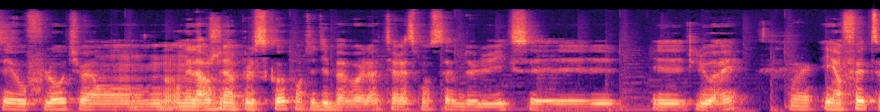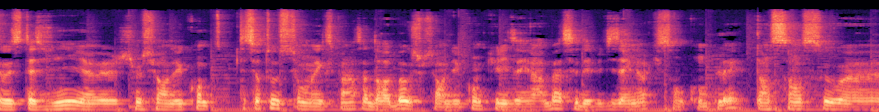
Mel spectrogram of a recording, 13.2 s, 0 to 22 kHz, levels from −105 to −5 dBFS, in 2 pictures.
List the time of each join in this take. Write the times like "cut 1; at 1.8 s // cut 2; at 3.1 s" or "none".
cut 1; at 8.4 s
